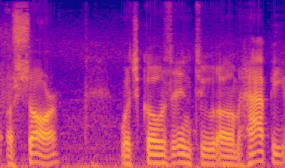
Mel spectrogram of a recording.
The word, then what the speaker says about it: Asher: Now first let's get the name Asher which um is pronounced Ashar which goes into um happy or happy is he.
